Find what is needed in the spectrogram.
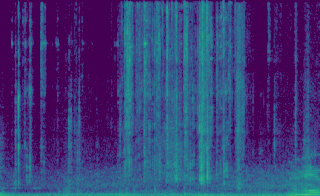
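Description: Car keys jangling, with scattered light clicks and knocks of handling; the van's engine is switched off.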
